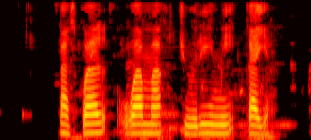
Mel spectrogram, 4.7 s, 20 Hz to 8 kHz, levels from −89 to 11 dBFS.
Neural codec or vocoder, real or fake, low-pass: none; real; 7.2 kHz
